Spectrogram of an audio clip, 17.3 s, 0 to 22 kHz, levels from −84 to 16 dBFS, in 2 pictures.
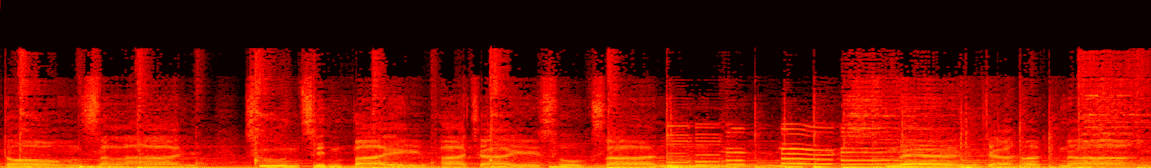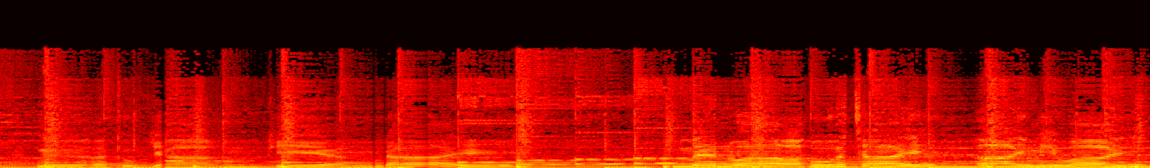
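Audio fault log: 9.83–9.88 s, short concealed packet loss. A sliver of the stream arrived too late to be decoded. The receiver covered the hole by extending the preceding sound, roughly 29 ms of synthesised fill, before crossfading back into the real signal. About 20 ms of original audio is simply gone. The result is a brief smear.
11.10–11.94 s, repeated packet loss (robotic sound). Over this stretch the stream keeps breaking up, with what sounds like about five separate holes. Each is patched by carrying the last sound forward, the longest lasting about 84 ms. Roughly a fifth of the span is fill rather than real audio, around 180 ms in all. Because the patches come in quick succession, the sound turns choppy, with pieces missing.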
